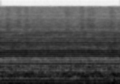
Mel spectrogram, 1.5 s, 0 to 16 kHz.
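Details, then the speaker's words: Canadian Motorola MK-56R AA5 five-tube radio just after replacing a bad tube, at power-up: steady low buzzy drone; mains hum attributed to a failed filter capacitor, with a very dirty volume control. "the sound of a hum not quite what you want to hear but now even with that hum we should be able to hear some radio some radio stuff"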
